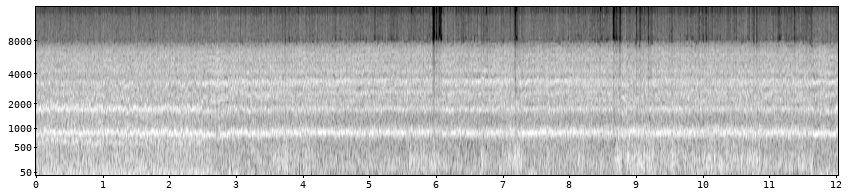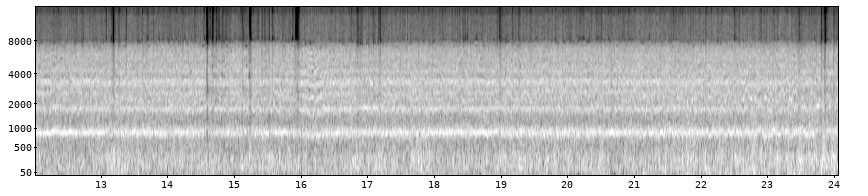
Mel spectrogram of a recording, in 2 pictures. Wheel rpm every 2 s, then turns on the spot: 200, 200, 230, 230, 230, 240, 230, 240, 230, 240, 240, 230.
none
